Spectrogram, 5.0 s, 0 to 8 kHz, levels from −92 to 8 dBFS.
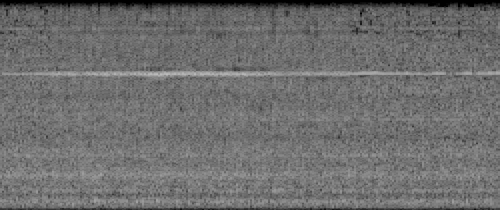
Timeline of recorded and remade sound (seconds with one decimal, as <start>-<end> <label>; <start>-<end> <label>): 0.0-0.5 recorded; 0.5-3.5 remade; 3.5-5.0 recorded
